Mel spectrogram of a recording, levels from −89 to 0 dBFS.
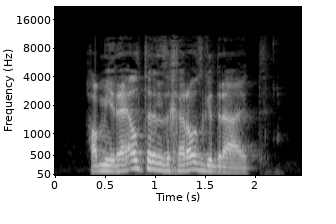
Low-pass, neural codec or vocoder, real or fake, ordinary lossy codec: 10.8 kHz; none; real; Opus, 64 kbps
